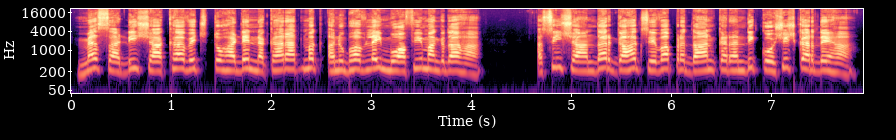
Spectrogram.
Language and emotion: Punjabi, surprised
